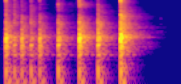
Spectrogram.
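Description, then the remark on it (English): A drumroll tapped out by hand on a hard surface: about eight sharp knocks, rapid at first, then spacing out, ending on a louder final hit that rings briefly. No talking. “we don't know who it is, but drumroll.”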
